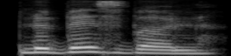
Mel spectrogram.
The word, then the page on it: le baseball: frances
